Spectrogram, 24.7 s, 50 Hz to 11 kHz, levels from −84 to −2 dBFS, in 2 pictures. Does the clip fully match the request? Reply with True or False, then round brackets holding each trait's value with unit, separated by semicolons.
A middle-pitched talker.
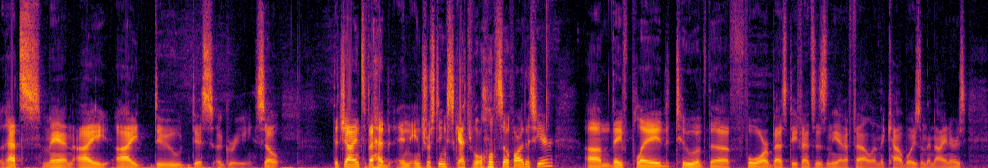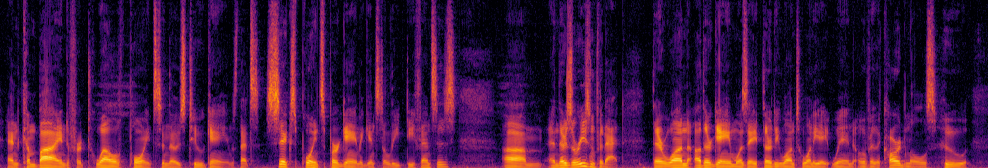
False (100 Hz)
